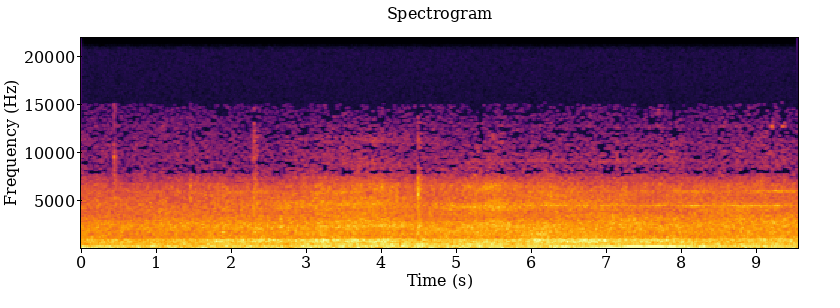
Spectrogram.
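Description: Vienna ULF low-floor tram pulling slowly into the stop: a steady wash of tram and street noise, with a faint low hum that rises slightly a little past halfway.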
